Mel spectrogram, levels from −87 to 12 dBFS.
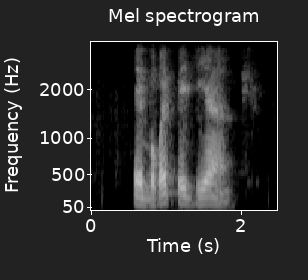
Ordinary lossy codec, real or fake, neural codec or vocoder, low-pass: Opus, 32 kbps; real; none; 3.6 kHz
